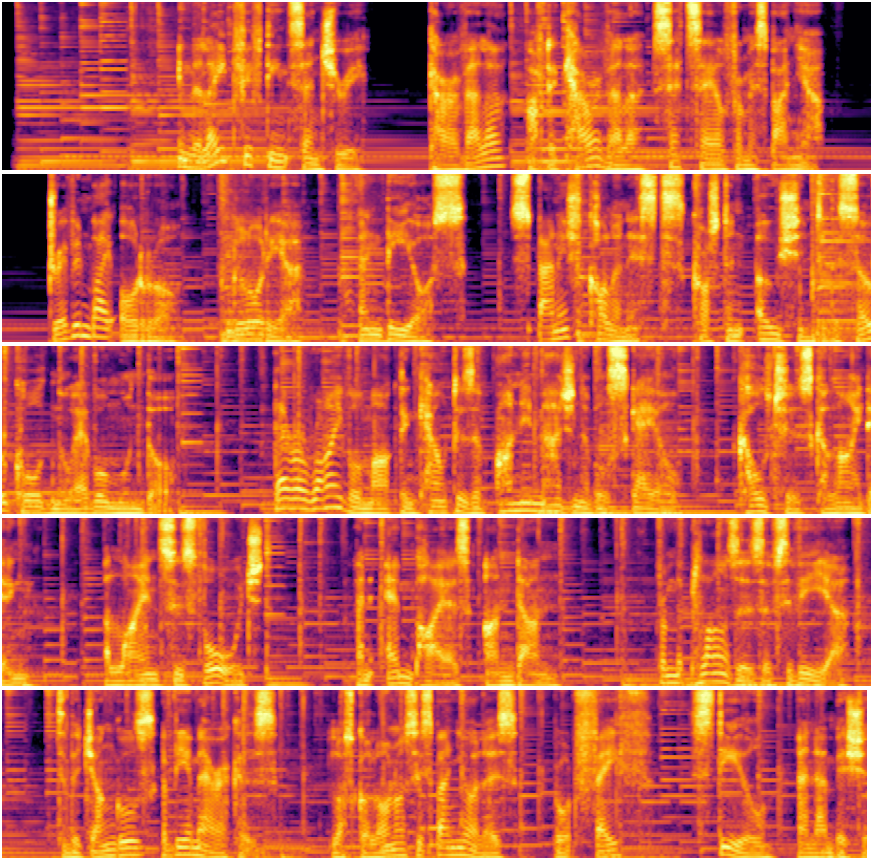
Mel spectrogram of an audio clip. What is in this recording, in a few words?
documentary; SPANISH COLONISTS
